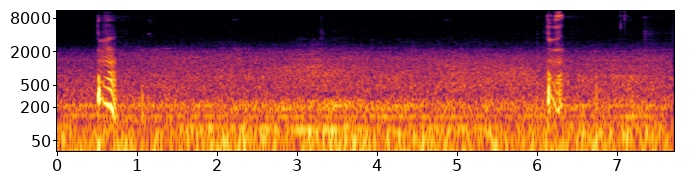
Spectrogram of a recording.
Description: I had the hiccups earlier this morning but they went away quick, then came back again full force after lunch!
